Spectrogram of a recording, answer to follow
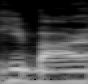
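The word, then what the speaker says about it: Haibara: And it's actually Hibara. I've been saying it wrong this whole time, sorry.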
